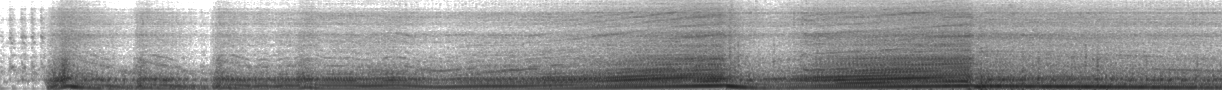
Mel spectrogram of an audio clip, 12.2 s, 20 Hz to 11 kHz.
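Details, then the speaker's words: 1970 Honda CB750 K0 four-cylinder, fully rebuilt engine with 2,000 km since: raspy note blips cleanly up and drops back smoothly each time, pitch tracking the throttle; normal running and revving. "Uh top condition and the sound of a K0 is really really nice and rough. So, let's hear it. Oh."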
